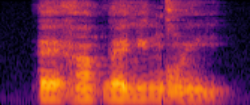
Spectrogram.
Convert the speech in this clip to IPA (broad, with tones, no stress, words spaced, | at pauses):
ɛ˦˨ɦã˦ pwɛ˦lʲe˦ŋ ʁʷẽ˨j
